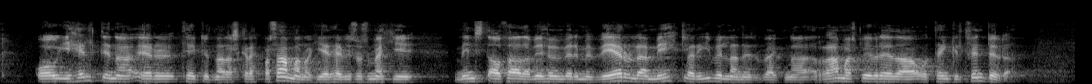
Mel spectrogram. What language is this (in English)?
Icelandic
